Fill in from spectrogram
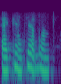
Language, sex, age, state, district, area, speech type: Odia, female, 30-45, Odisha, Mayurbhanj, rural, conversation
